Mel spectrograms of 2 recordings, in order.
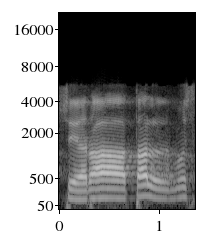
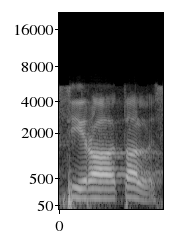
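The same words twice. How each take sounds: First: The first s is a heavy, emphatic s. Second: The first s is a plain, light s. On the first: The speaker calls it right. "tapi sat siratal mustaqim" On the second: The speaker calls it wrong. "Bukan siratal sin"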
